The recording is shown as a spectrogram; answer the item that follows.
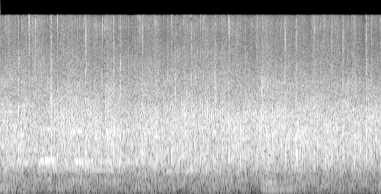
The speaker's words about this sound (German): Viel Applaus am völlig falschen Ort.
